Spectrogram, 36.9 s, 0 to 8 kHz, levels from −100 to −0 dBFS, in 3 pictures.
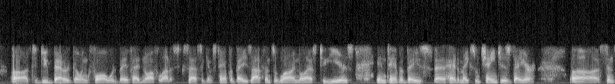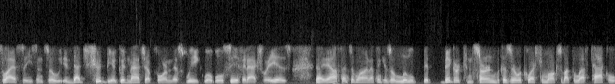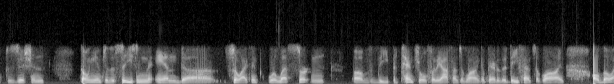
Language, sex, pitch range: English, male, 90-105 Hz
